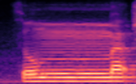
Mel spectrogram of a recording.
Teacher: ഷദ്ദുള്ള മീമിനെ മണിക്കണം. മീം മുഷദ്ദദ 2 ഹറക്കത്തിൻ്റെ അളവിൽ മണിക്കുക.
